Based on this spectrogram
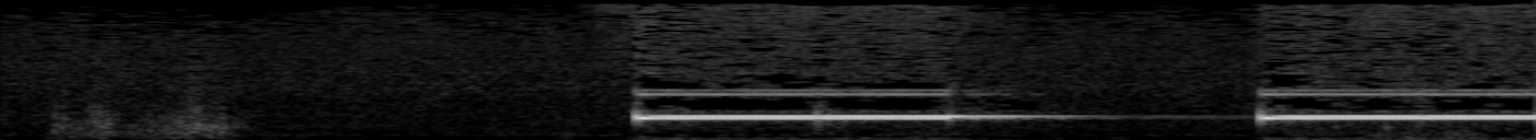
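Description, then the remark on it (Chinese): A telephone ringing tone sounds loud: two long, steady electronic rings separated by a short pause, after a few seconds of faint handling noise while a call is dialed to a high-school student not yet home by seven o'clock. “嗯，七点还袂返来，敲一个电话予伊。”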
